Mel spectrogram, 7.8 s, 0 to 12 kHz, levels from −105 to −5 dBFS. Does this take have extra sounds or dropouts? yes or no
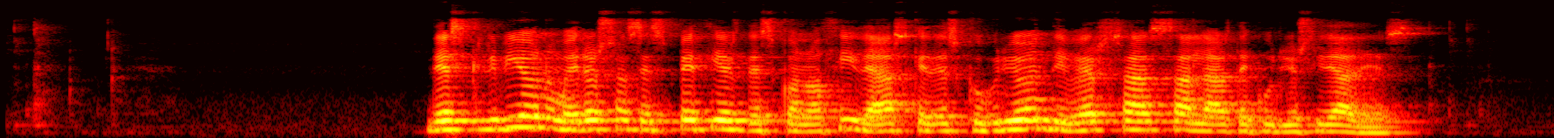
no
